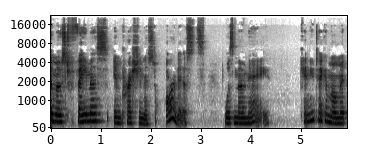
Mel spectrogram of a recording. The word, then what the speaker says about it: Monet: Monet M o n L mu net we pronounce it Monet Monet's paintings were created to make you feel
